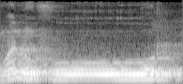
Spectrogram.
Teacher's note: اور ملانا ہو تو را باریک ہے اور آگے اظہار ہوگا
